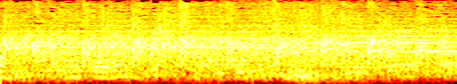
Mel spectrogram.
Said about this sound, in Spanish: El último destello de la claridad de este Viernes Santo va a rozar la cara del Señor, que ahora sí, este aplauso unánime en toda la plaza marca que aquí se acaba su estación de penitencia.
